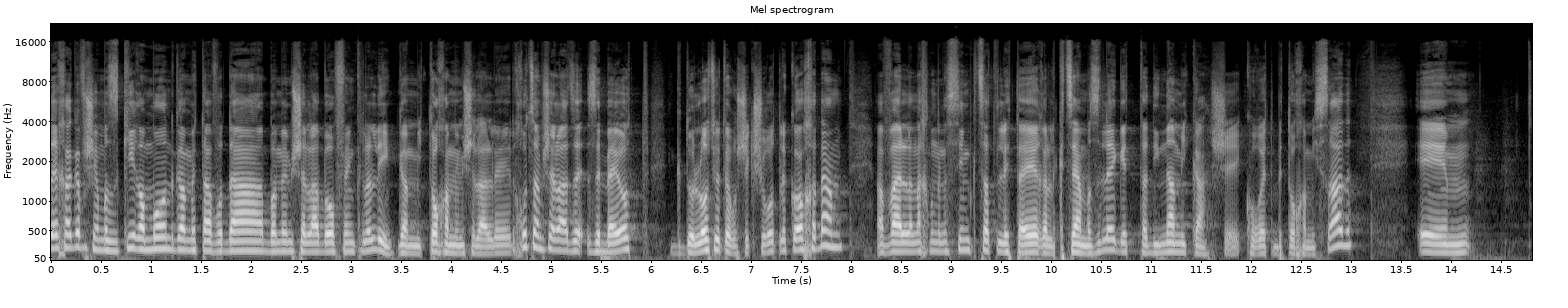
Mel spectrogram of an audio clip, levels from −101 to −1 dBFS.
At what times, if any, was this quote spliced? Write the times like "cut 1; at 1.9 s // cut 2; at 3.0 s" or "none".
cut 1; at 3.5 s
